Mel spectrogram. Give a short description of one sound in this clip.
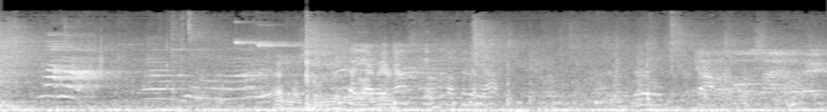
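A man talks to a group of boys.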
